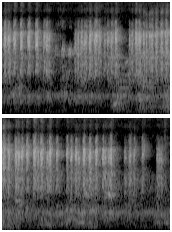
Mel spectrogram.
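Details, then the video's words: Grieving nightingale after a cat took one of its three to four newly fledged chicks near a home garden nest; dense, scratchy churring notes pulse rapidly in long runs with only short gaps. "Behaviour of Nightangles After Loosing Chick | Birds Cry For Lost Chick"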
